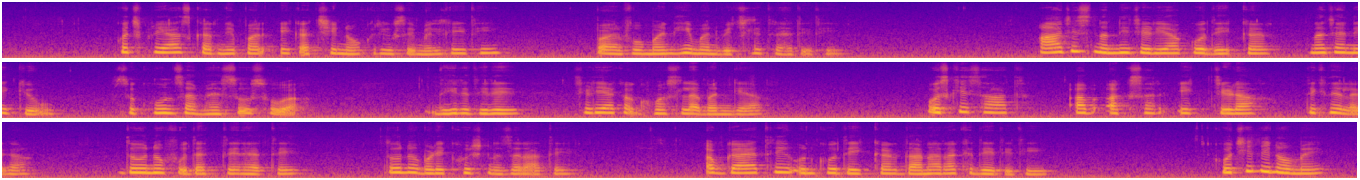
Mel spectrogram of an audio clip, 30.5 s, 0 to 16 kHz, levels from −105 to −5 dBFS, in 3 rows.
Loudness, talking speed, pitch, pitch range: -30 LUFS, 130 wpm, 225 Hz, 205-255 Hz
